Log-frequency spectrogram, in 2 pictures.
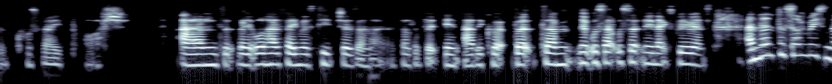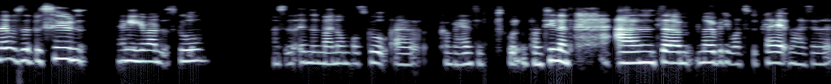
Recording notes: This interview was recorded. Via Zoom.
